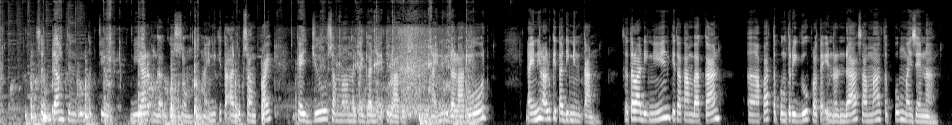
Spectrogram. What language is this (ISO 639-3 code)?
ind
